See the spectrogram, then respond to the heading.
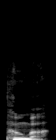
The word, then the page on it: puma: American English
